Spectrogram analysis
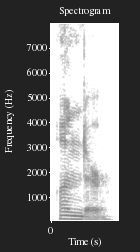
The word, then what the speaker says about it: under: Initially, you may have to do kind of more under with a little bit more stress on each. Learning to lighten up on that der syllable, under, is the challenge.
